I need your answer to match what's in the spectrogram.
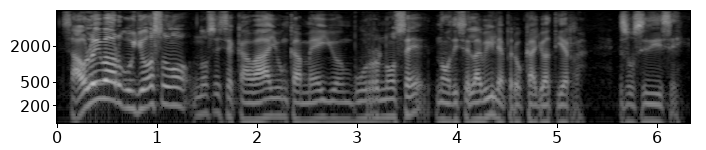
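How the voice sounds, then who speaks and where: A man's voice: medium pitch, expressive, brisk. A man preaching a sermon, telling the story dramatically and asking the congregation questions. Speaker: pastor.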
